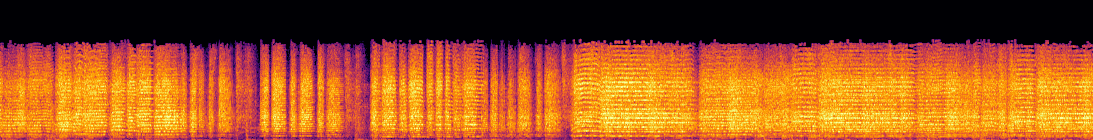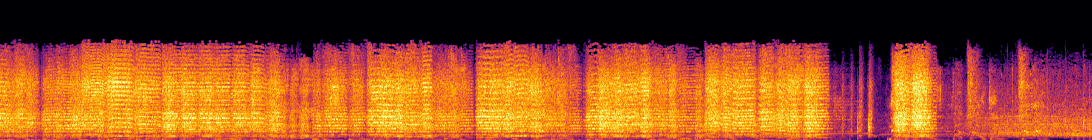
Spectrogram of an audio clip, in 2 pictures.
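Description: HBCU show-style marching band playing a brass-led tune, with a short break in the music just before the end.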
